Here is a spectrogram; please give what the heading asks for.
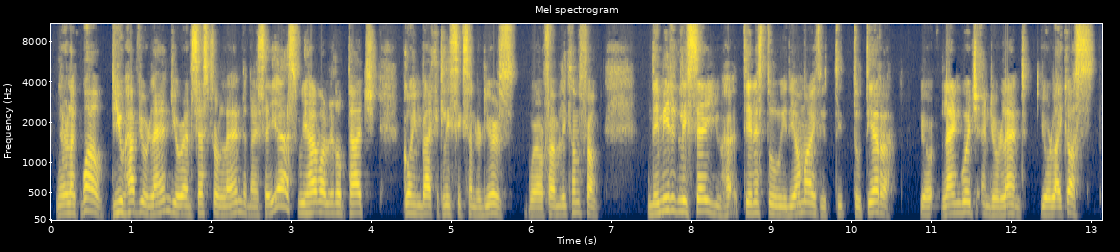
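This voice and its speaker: A man's voice: a little high, a little fast, dry recording. Thoughtful male journalist, dry close sound. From India. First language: Tamil. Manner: thoughtful, searching, many restarts and fillers. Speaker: journalist guest. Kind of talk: podcast interview answer.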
